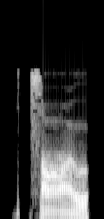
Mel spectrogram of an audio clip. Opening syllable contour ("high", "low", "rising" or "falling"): low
